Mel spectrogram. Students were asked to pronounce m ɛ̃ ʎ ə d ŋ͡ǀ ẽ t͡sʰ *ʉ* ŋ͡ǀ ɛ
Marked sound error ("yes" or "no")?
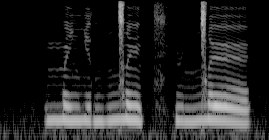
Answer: no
